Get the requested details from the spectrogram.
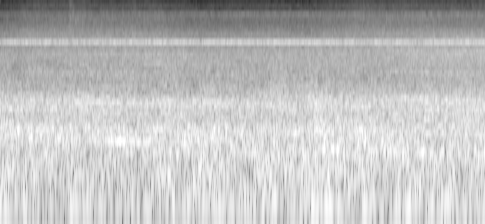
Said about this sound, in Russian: Вот и наш поезд приехал.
